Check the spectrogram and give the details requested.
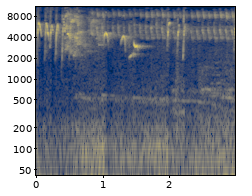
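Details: White-rumped shama song used as training material for other shamas: rapid high twittering and a sustained metallic trill, with short whistled slurs running beneath.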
